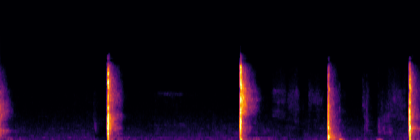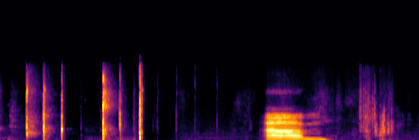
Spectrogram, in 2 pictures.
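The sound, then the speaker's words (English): Soft, sharp claps come one at a time, slow and uneven at first, then a quicker cluster of light hand claps; a short voiced sound follows near the end. “You were like clapping quietly.”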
